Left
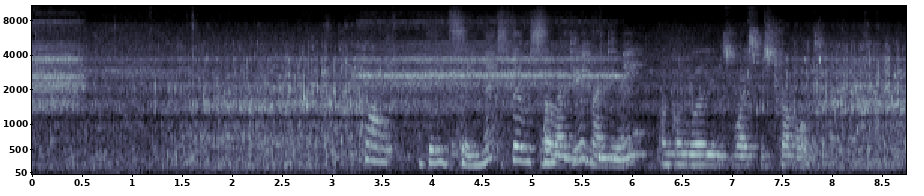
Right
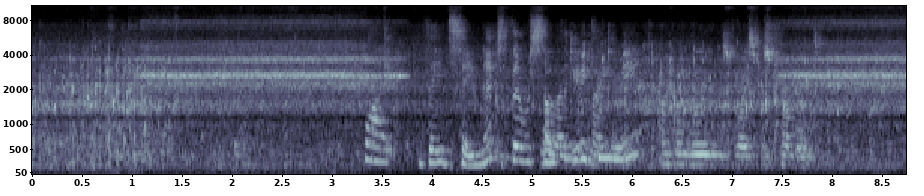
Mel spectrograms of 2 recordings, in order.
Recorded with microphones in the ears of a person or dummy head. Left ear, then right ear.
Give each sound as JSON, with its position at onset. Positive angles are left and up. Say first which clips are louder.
{"t": 3.3, "sound": "a woman speaking", "louder": "right 1 dB", "side_deg": -15, "distance_m": 0.5}
{"t": 5.1, "sound": "a woman speaking", "louder": "left 1 dB", "side_deg": 20, "distance_m": 2.5}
